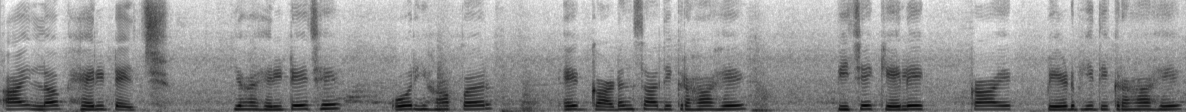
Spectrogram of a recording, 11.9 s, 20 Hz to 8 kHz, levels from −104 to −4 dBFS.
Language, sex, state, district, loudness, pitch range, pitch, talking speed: Hindi, female, Andhra Pradesh, Chittoor, -14 LUFS, 235-255 Hz, 245 Hz, 125 wpm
